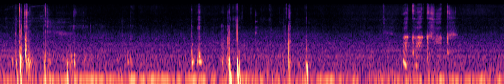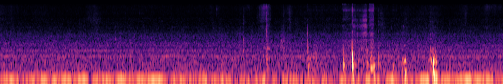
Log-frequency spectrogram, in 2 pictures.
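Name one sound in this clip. Fingers rub and knock against a microphone.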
